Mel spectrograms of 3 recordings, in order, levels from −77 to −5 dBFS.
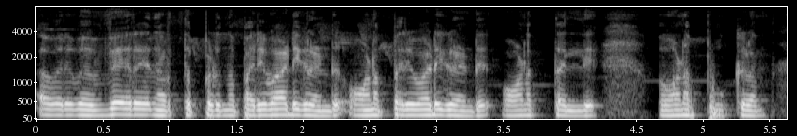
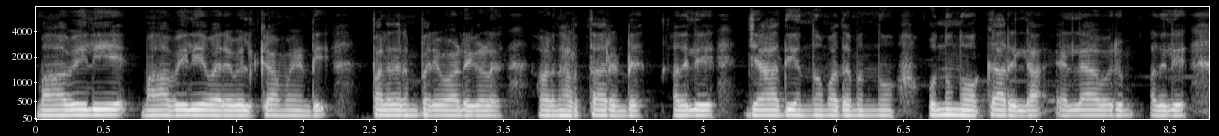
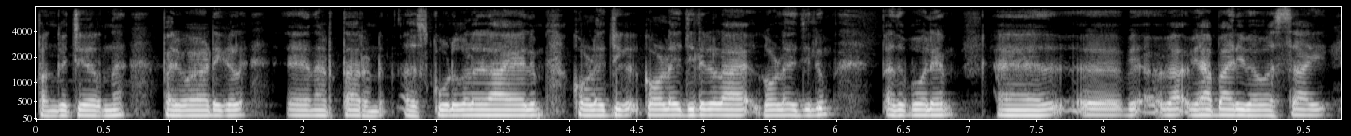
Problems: none marked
